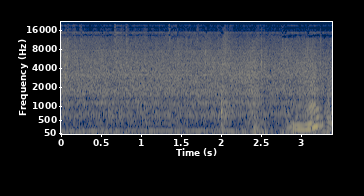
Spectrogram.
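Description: Beef and cabbage being tossed in a hot skillet with bouillon and pepper, a steady close sizzle and frying hiss with a few stirring scrapes, with no one talking.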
